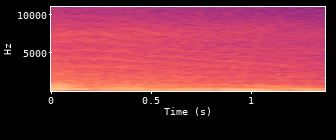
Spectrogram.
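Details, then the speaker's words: Abandoned American V6 truck with new unclamped 4-inch tailpipe exhaust, original cats and silencer removed, revving: smooth deep rev rising and falling evenly, no rattles, blows or misfires; moderately loud, healthy. "yeah that's right it's not so loud that my neighbors won't stab me but it's loud enough that he actually hears a v6 so it sounds pretty good i'm very happy with that"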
